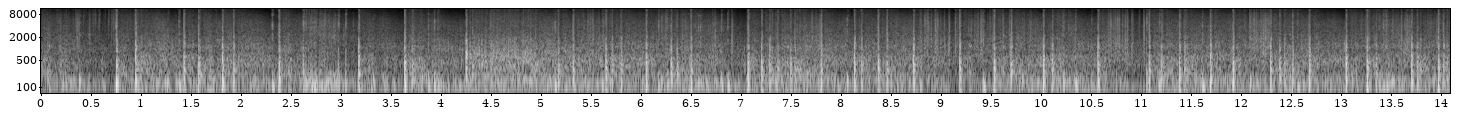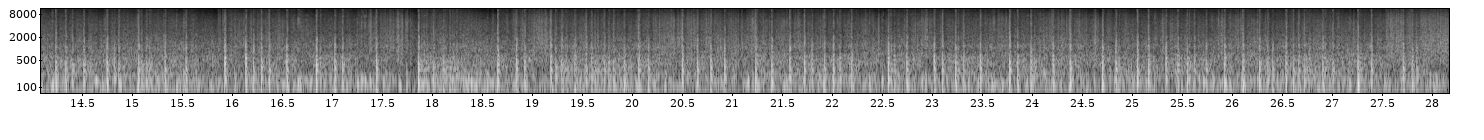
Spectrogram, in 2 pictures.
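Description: Fireworks finale barrage: aerial shells and cakes firing and bursting in rapid, unbroken succession, a dense run of bangs several a second over a steady crackling din.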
